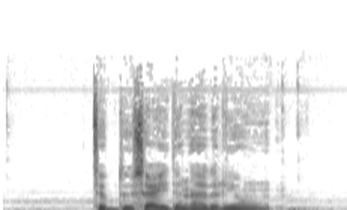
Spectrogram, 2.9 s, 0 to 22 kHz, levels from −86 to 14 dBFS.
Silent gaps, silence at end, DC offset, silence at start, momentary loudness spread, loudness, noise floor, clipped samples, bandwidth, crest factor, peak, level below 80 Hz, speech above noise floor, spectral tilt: none; 0.45 s; under 0.1%; 0.75 s; 12 LU; -24 LUFS; -63 dBFS; under 0.1%; 16 kHz; 18 dB; -8 dBFS; -54 dBFS; 40 dB; -4.5 dB/octave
